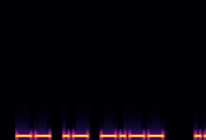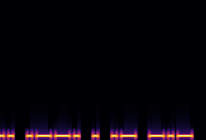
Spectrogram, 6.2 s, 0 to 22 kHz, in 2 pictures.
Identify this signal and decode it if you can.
Morse code, heard as a keyed tone, about 17 wpm, 700 Hz. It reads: MAY SPEAK
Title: Sentences from Top 1300 Words 17wpm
